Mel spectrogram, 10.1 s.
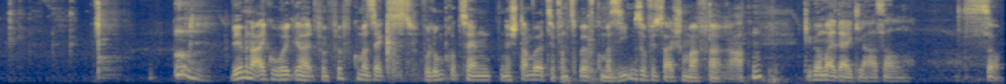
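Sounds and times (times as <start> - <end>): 
beer bottle cap popping: 0.9 - 1.3
speech: 2.4 - 10.0.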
